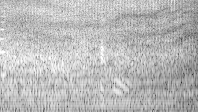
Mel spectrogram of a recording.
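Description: Go-kart engine running as the kart pulls away from the start, a steady drone that fades as it moves off.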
